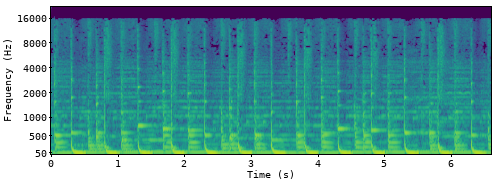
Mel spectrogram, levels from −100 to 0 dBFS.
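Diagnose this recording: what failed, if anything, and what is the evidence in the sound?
Likely MP3 compression at the codec stage: throughout, a watery swirl with smeared attacks persists, which fits a starved bitrate near 64 kbps.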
